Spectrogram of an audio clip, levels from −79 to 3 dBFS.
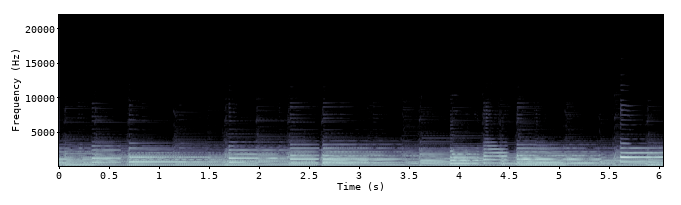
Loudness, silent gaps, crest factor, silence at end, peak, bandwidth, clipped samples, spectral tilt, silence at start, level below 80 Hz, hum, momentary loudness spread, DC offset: -17 LUFS; none; 14 dB; 0 s; -4 dBFS; 9.4 kHz; under 0.1%; -7.5 dB/octave; 0 s; -56 dBFS; none; 5 LU; under 0.1%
